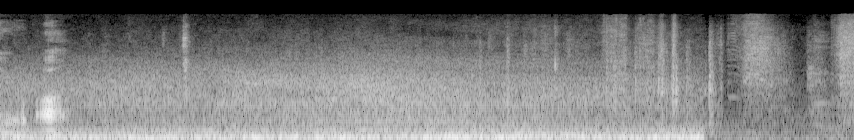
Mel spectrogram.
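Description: Road and engine noise inside a moving car's cabin: a steady low rumble with a swelling whoosh around the middle, cutting off abruptly about three and a half seconds in. Near the end, one short spritz from a hand spray bottle.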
